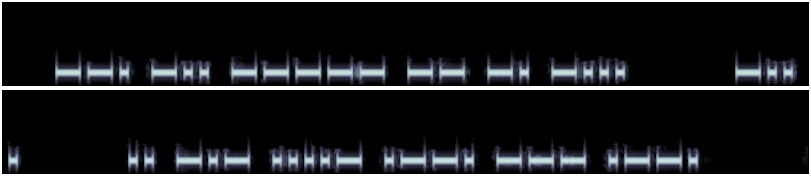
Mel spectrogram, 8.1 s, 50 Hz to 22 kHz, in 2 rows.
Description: Morse code, heard as a keyed tone, about 30 wpm, 700 Hz. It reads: GD0MNB DE IK4POP
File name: UK MASTER QSOs TRAINING / 30WPM / UK MASTER QSOs 0043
